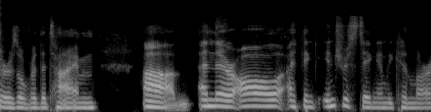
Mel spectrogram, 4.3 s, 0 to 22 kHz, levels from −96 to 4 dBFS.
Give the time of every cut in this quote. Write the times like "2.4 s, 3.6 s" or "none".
none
